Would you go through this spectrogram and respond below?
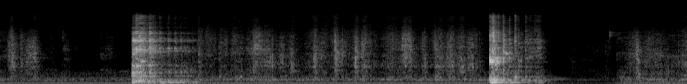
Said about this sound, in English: I'm washing dishes. I just get some soap. Make sure it's clean. I wash the dishes. I wash all of them, then I rinse them.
